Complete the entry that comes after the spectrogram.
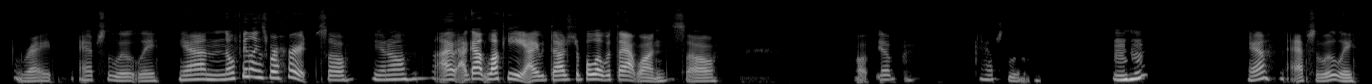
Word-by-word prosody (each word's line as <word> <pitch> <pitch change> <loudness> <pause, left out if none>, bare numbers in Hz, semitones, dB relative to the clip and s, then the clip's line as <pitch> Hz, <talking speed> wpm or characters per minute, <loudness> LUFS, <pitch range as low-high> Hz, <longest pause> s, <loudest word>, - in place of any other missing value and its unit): Right, 150 +2 -5 0.3
absolutely, 170 -5 -5 0.2
yeah, 225 +3 +3
no 230 +3 0
feelings 330 -1 +1
were 300 -1 +6
hurt, 300 0 +1
so, 205 -1 -2 0.2
you 220 -3 -4
know, 230 +1 +1 0.2
I 230 -5 +2
I - - +1
got 260 -1 +7
lucky, 255 -1 +5
I 195 - +4
dodged 210 +2 +1
a 230 - -1
bullet 235 0 +5
with 215 +1 -4
that 210 -2 +5
one, 160 +4 -1
so 160 -8 -3 1.4
But, - - -8
yep. 220 +1 -5 0.9
Absolutely. 220 -8 -9 0.9
Mhm. 225 +6 +5 1.1
Yeah, 240 +9 +1 0.2
absolutely. 165 - -2
220 Hz, 120 wpm, -27 LUFS, 180-240 Hz, 1.4 s, got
